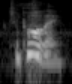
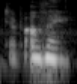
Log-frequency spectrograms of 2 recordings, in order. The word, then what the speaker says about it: Chipotle: You know, people always say that about Taco Bell, but no, Chipotle. Sorry, Chipotle.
